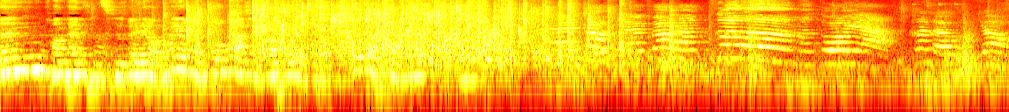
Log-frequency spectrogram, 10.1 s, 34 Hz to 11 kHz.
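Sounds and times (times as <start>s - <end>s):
young child speaking: 5.5s - 10.0s.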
